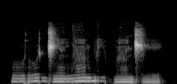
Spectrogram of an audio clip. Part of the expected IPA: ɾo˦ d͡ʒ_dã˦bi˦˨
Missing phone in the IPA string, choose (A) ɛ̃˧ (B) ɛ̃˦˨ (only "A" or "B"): A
